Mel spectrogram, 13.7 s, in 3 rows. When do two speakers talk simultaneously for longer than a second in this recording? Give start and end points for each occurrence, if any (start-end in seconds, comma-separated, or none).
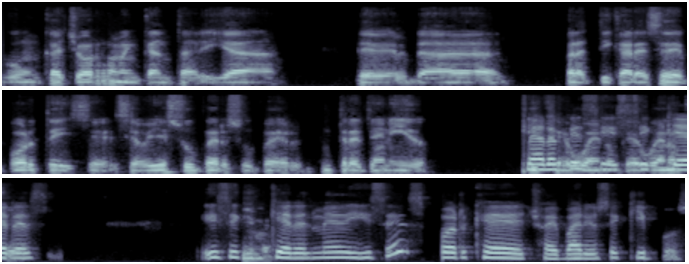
8.0-9.3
